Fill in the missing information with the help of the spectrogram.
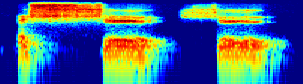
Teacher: sempitnya jarak antara langit mulut dengan lidah ini yang menyebabkan suara shad itu terdengar tebal. So ya. So dengan menaikkan pangkal ini. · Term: huruf shad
